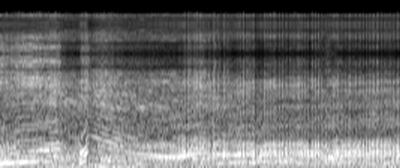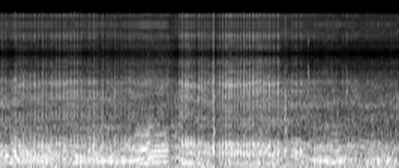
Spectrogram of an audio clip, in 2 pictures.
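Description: Small two-stroke youth motocross bike engine racing, its revs rising and falling again and again as the rider works the throttle and gears, heard close up with rushing noise on a helmet-mounted camera.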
